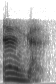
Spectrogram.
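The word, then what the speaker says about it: Ng: Sí, mira, tengo entendido que se pronuncia Anga. King Anga. Anga.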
